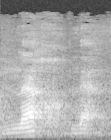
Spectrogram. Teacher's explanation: Nun nipis, kha tebal. Na senyum, kha tak senyum.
